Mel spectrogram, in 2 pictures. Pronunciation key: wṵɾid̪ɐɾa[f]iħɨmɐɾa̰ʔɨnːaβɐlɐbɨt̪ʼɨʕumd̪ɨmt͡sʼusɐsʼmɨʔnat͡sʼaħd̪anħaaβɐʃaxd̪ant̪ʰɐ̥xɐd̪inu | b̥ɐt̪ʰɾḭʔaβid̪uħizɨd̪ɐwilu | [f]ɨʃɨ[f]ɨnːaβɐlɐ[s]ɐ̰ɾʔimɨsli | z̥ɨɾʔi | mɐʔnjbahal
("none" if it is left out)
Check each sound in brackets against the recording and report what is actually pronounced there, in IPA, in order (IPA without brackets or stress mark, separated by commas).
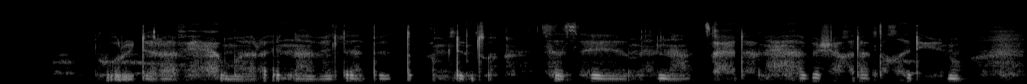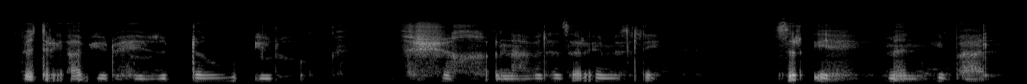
f, f, x, z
